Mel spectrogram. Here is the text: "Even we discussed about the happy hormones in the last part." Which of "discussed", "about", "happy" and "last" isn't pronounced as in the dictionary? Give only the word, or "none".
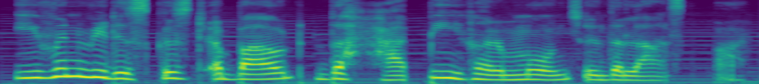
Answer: none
